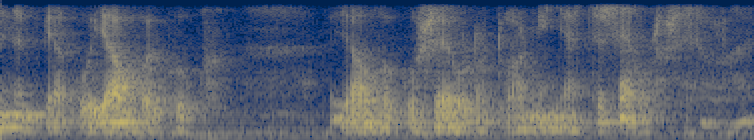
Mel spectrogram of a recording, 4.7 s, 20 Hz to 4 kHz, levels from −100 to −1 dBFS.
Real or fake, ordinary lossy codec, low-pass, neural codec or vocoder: real; none; 3.6 kHz; none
